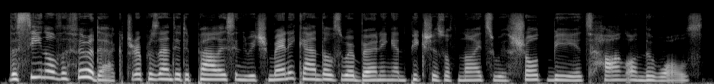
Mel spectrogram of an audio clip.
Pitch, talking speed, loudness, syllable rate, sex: 215 Hz, 220 wpm, -19 LUFS, 5.6 syllables/s, female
